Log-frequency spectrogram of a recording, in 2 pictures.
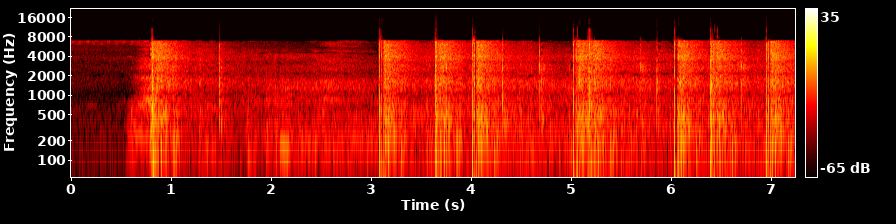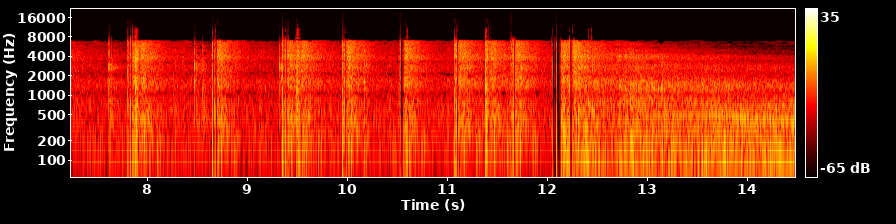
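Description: Gunfire at a boat out on a lake: a single shot about a second in, then a rapid, irregular string of shots, roughly two a second, for about nine seconds. Near the end the shots give way to a loud continuous rushing noise.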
